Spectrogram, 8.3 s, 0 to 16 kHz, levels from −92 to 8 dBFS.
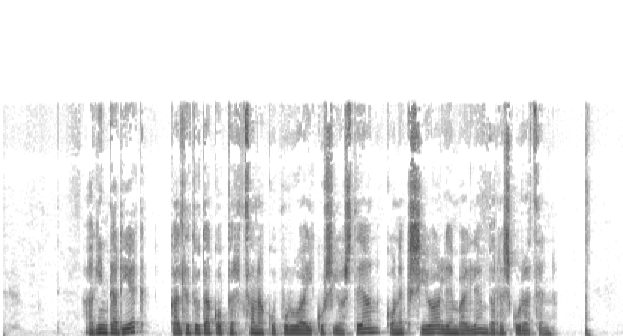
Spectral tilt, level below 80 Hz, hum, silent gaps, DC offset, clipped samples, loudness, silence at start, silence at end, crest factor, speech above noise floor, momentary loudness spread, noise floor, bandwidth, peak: -5 dB/octave; -60 dBFS; none; none; under 0.1%; under 0.1%; -24 LUFS; 1.15 s; 0.45 s; 16 dB; 47 dB; 17 LU; -70 dBFS; 11.5 kHz; -8 dBFS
